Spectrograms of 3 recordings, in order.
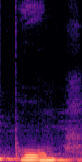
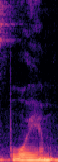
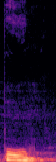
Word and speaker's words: poem: It's actually poem, but people wrongly mispronounce the word as poem, which is wrong. We should say poem.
